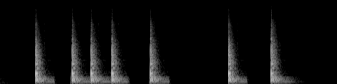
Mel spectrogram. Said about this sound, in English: She rapped on the door.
